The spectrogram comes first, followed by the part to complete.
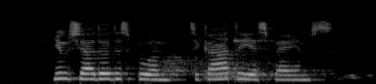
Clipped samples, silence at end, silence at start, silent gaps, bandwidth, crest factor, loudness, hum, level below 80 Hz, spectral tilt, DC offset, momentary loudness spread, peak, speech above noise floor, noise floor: under 0.1%; 0.2 s; 0.55 s; none; 8.2 kHz; 16 dB; -33 LUFS; none; -76 dBFS; -3.5 dB/octave; under 0.1%; 12 LU; -18 dBFS; 39 dB; -71 dBFS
